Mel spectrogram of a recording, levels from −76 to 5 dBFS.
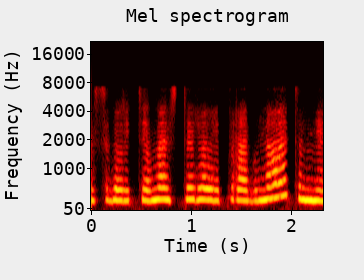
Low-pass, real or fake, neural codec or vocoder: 7.2 kHz; fake; codec, 16 kHz, 0.5 kbps, FreqCodec, smaller model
